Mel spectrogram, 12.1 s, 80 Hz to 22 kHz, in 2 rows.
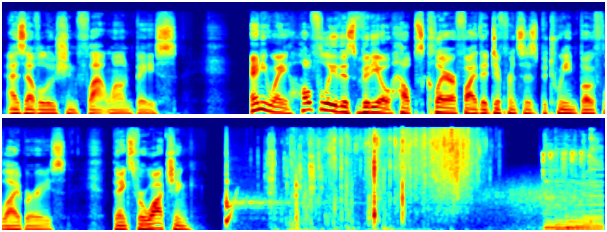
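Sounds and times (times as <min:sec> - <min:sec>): upward swoop into tone: 0:11.0 - 0:12.0.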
